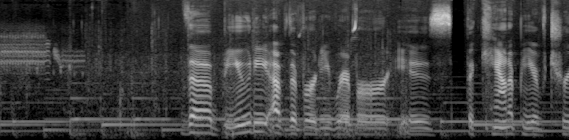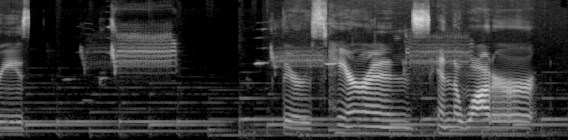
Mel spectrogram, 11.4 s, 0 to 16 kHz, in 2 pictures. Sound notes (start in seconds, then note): 0.0 birds continue chirping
